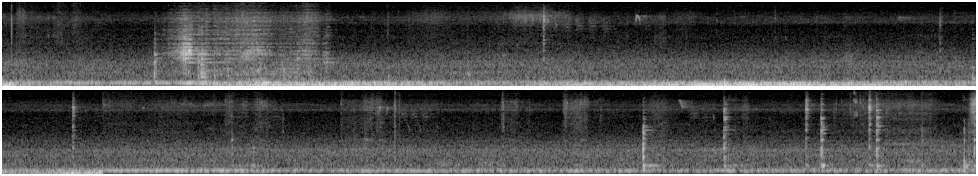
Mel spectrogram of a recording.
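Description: Cast iron Dutch oven being lifted off its bottom coals and set down, its wire bail handle and a metal lid lifter clinking and scraping. A few sharp metal clicks come near the end.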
